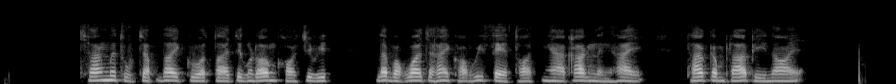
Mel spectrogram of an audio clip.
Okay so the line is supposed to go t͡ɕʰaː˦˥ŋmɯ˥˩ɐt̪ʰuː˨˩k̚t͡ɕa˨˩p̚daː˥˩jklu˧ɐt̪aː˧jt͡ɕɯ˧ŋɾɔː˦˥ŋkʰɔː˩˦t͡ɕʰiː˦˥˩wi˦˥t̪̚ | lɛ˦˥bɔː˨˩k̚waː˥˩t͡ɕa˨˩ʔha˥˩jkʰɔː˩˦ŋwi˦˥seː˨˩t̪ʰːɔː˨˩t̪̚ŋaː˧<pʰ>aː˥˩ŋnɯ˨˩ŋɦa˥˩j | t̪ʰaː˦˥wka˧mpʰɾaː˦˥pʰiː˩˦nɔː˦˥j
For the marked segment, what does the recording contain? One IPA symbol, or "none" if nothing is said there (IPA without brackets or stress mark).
kʰ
